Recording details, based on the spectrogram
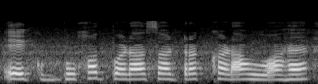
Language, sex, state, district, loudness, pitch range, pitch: Hindi, female, Haryana, Rohtak, -13 LUFS, 240-255 Hz, 245 Hz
